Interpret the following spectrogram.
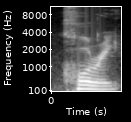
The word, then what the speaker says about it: Khoury: Stephanie marina all right so we're with Alexander Corey am i pronouncing your name right yeah Alexander Court you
